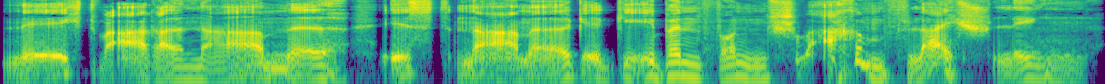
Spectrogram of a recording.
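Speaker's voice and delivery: slow, scratchy, alien creature voice; scratchy demon voice. A narrator's reading. The demon scoffs at the name Owen gave it, in a slow scratchy voice. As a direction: grind out each word like a throat unused to speech. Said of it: "Die Stimme klang kratzig".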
